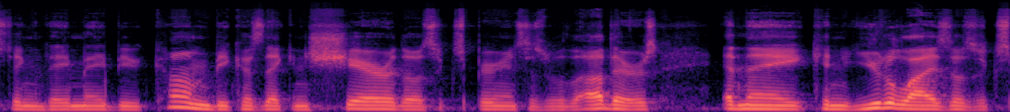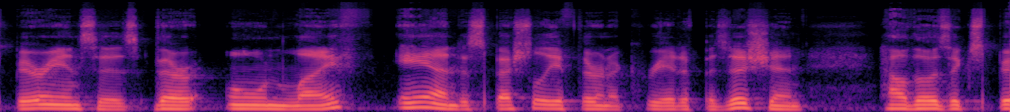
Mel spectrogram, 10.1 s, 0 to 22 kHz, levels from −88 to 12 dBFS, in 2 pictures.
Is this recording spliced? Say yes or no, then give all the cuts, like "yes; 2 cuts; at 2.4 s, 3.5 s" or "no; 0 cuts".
yes; 1 cut; at 5.8 s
